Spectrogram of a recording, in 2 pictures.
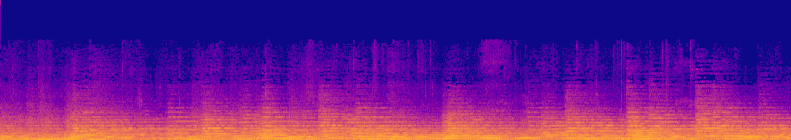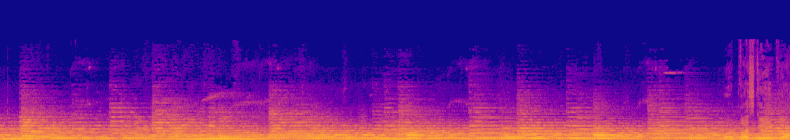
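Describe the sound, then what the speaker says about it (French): Church bells ringing from a small village church in the Aveyron, a dense, steady peal of overlapping strikes sustained loudly throughout without pause. "On voit presque les cloches se balancer."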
